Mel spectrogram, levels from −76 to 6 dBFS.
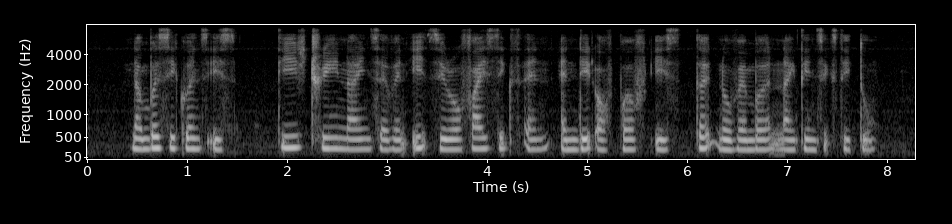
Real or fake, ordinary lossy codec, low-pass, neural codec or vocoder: real; none; 7.2 kHz; none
